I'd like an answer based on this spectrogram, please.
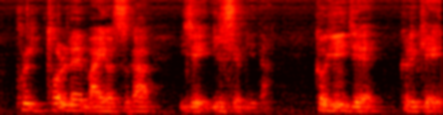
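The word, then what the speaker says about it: Ptolemy: 이집트가 잡고 있으면서 이때 초대 왕이 누군가니 이게 풋램이이 피가 들어갔는데 톨램이 있는데 미국근에서는 피를 무음으로 칩니다. 그래서 그냥 톨름이라 그래요. 근데 헬라반는 우리 이럴 때는 프톨이라고 읽어야 돼요. 플톨레 마이어스가 이제 일세입니다.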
